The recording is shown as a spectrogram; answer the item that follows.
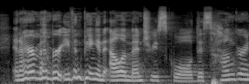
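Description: In an American accent, a woman speaks at a medium pitch with lively intonation, and audible room echo surrounds her voice. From US South. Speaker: church speaker. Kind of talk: sermon.

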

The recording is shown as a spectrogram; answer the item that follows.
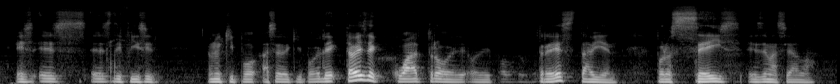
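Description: Speaking in a plain, everyday voice, a man at medium pitch goes at a fairly slow pace with ordinary pitch variation. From Quintana Roo, Mexico (Tulum). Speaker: amateur cyclist. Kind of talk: casual chat. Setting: studio.

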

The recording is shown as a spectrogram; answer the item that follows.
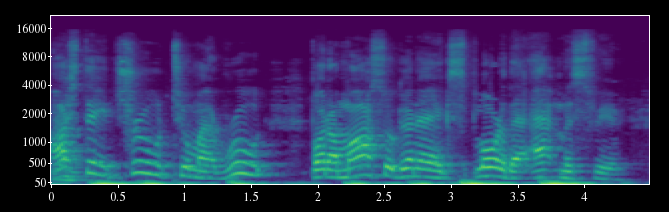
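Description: A man with an American accent talks at a moderate pace, his pitch high and his intonation lively. Audible room echo surrounds his voice. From San Diego, California. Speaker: rapper. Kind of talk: casual chat.

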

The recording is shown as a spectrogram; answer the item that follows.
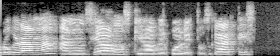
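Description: A woman with a Mexican accent speaks with fairly high pitch. Her intonation is lively and the sound is dry and close with no echo. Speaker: former radio host. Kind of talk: casual chat. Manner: energetic.

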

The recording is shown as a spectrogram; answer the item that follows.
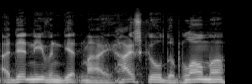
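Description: Very clean recording, with a silent background. A man speaks with a bright, sharp tone at a fairly low pitch with ordinary pitch variation. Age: 70s. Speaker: pastor. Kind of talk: interview.

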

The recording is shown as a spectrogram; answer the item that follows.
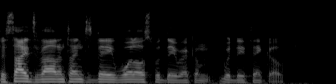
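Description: An ordinary speaking voice with an American accent. The pitch varies in an ordinary way. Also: man. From US, Haitian heritage.

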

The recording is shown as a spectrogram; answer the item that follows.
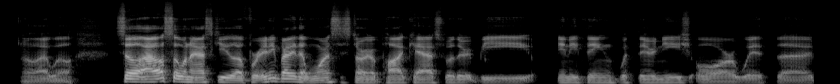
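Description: On a very clean recording with a silent background, a man with a very deep, low pitch and vocal fry speaks at a moderate pace in a bright, sharp tone with lively intonation. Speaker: podcast host. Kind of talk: casual interview.

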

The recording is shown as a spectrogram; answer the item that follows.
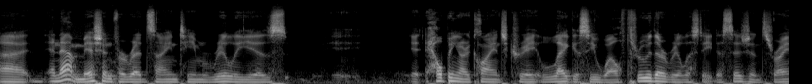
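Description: A man with an American accent, a normal speaking voice, medium pitch, fairly even intonation and a fairly quick pace. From Utah, West Valley. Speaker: real estate team leader. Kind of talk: casual interview.

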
